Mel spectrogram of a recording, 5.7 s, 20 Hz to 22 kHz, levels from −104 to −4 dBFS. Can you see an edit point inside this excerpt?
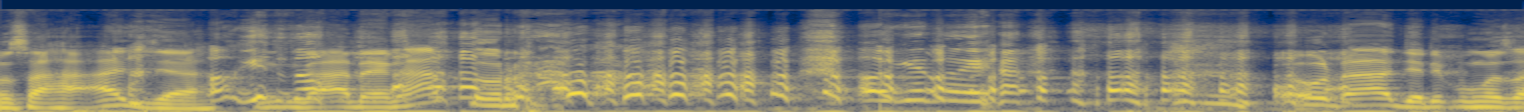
no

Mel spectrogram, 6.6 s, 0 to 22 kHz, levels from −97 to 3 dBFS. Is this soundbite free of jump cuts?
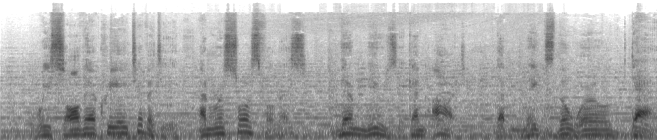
no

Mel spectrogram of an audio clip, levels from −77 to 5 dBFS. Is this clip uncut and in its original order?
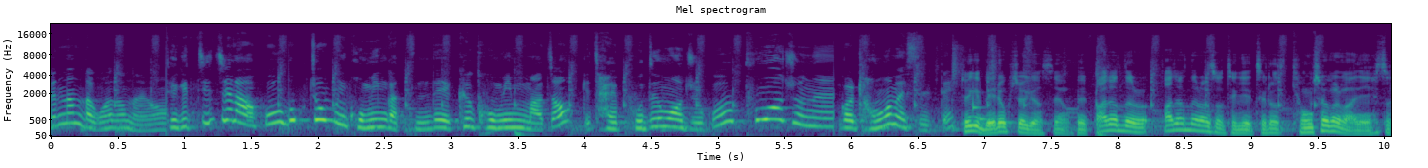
no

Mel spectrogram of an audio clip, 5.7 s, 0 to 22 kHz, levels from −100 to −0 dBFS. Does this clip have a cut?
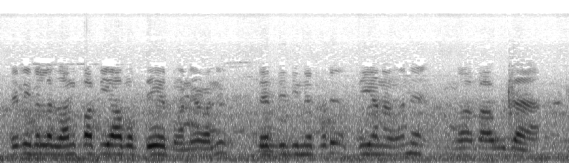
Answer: no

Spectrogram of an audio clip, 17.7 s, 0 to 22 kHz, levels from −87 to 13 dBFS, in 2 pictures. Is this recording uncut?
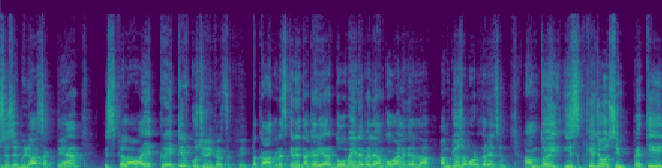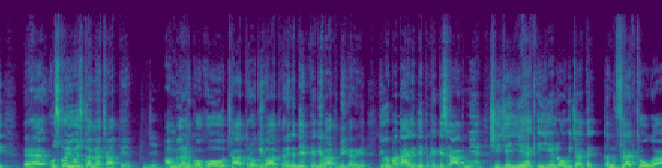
no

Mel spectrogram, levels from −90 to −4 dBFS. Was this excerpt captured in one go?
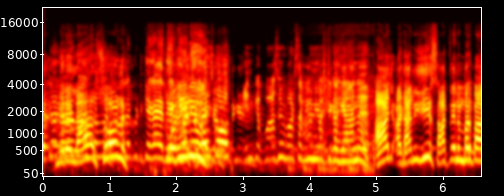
no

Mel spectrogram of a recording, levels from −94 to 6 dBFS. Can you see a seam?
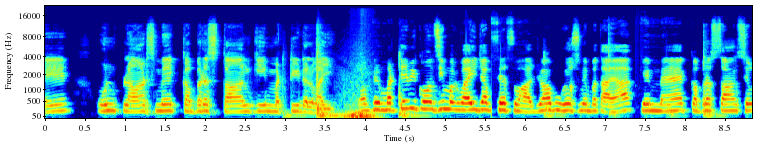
yes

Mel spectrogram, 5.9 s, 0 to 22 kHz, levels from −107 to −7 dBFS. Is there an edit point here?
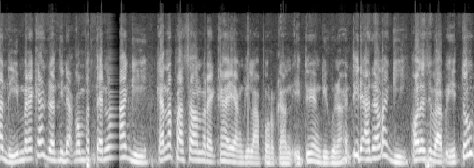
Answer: yes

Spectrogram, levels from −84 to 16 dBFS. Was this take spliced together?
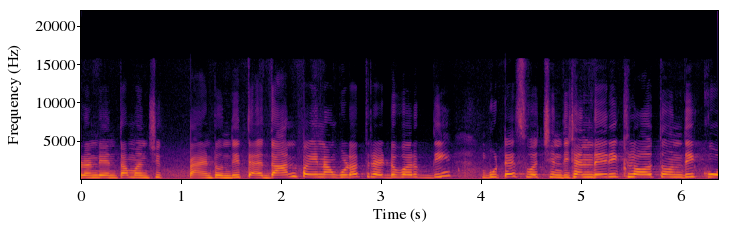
yes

